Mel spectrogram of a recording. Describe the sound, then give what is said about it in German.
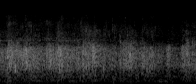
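An audience gives its assistants a round of applause, a faint but steady patter of many hands clapping that swells and dips slightly over its short length. “Dankeschön, die Assistenten kriegen einen Applaus. Dankeschön, dass ihr geholfen habt.”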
